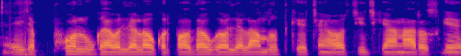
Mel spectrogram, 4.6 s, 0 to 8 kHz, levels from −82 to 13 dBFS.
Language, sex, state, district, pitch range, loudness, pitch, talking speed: Bhojpuri, male, Uttar Pradesh, Deoria, 115-125 Hz, -18 LUFS, 120 Hz, 180 wpm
